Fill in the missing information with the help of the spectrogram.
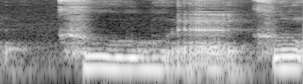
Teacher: huruf ku di siku tenggorokan lidahnya kita turunkan sehingga membaca ku itu ada hembusannya dia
